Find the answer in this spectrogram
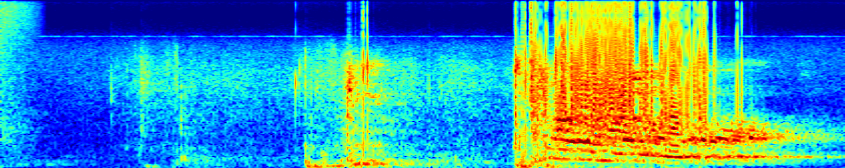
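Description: A dull thud about three seconds in, then a loud shout about five seconds in that holds for over two seconds with its pitch falling: a karate kiai, with sharp snaps through it.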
